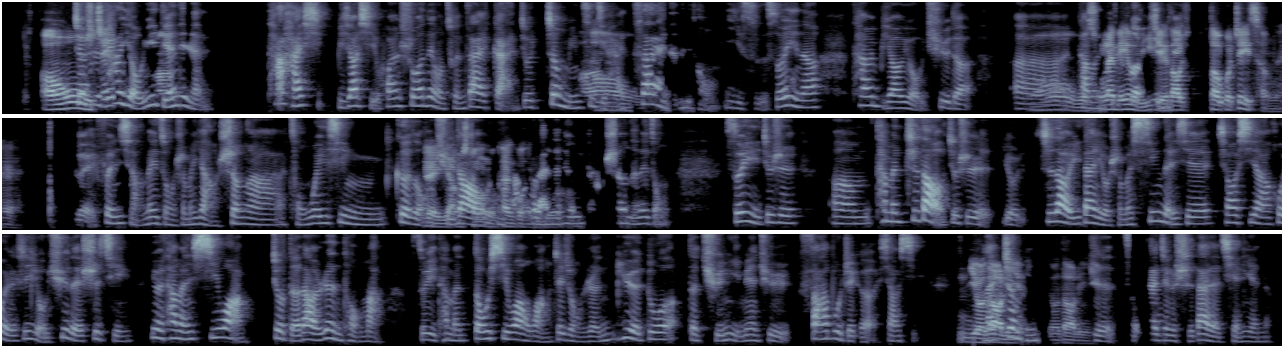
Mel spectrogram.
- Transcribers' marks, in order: other background noise
- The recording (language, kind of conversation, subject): Chinese, podcast, 什么时候应该把群聊里的话题转到私聊处理？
